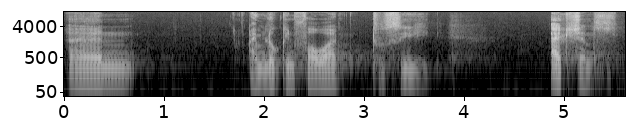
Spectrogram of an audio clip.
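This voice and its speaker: Slow, earnest man. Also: mid-range voice, steady tone. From Burma. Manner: earnest, non-native grammar, repeats phrases for emphasis. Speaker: panelist. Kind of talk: speaking at a panel event. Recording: reverberant hall.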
